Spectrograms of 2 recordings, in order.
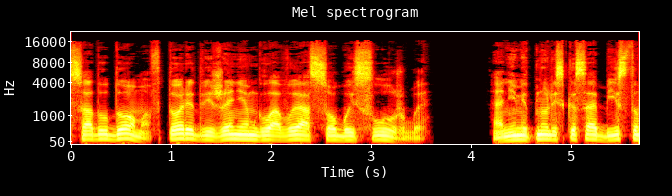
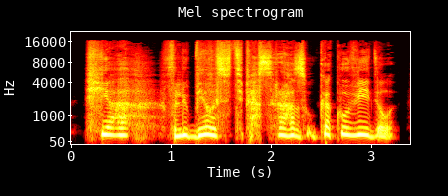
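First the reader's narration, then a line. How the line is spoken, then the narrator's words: Sobbing whisper in ear. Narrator (Russian): всхлипнув, шепнула она ему на ухо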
